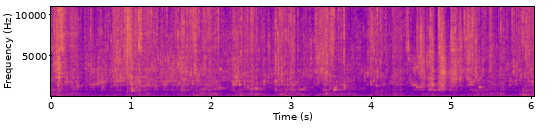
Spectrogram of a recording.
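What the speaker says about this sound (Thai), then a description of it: "ก่อนอื่นเราก็จะนำมาล้างน้ำสัก 2 หรือ3น้ำก่อน เพื่อที่จะคัดเอาเม็ดที่ เสียออกแล้วก็ ล้างฝุ่น ออกนะคะ" Job's tears grains are rinsed and rubbed in a bowl of water, giving continuous splashing and swishing with small drips and sloshes, close and fairly quiet, with no one talking.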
